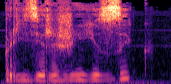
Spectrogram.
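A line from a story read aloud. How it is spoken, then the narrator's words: Purring. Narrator (Russian): сказала, почти промурлыкала Детта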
